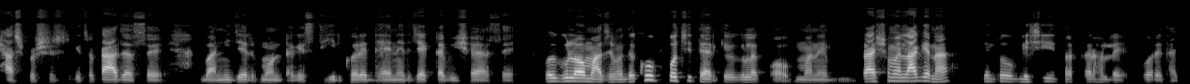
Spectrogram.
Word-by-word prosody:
শ্বাস-প্রশ্বাসের - - -3
কিছু - - -13
কাজ 110 -1 +8
আছে 105 - -6 0.5
বা 105 - +2
নিজের 110 0 -4 0.2
মনটাকে 105 0 -5
স্থির 110 0 -12
করে 110 0 0
ধ্যানের 105 +1 -4
যে - - -1
একটা - - -2
বিষয় 105 0 -2
আছে। - - -12 0.4
ওইগুলাও 150 0 +8
মাঝেমধ্যে 120 +3 +2
খুব 215 -1 +5
কচিতে 175 -2 +1
আরকি 115 - -10
ওইগুলা 115 0 -3
ক - - -60 0.4
মানে 110 0 -3 0.4
প্রায় 140 +1 +7
সময় 165 -2 +1
লাগে 165 +2 +8
না। - - +6 0.4
কিন্তু 145 0 -7 0.2
বেশি 125 +4 -3 0.2
দরকার 120 0 -6
হলে 110 -1 -7 0.3
করে 110 -2 -6
থাকি - - -11
115 Hz, 160 wpm, -24 LUFS, 110-145 Hz, 0.5 s, কাজ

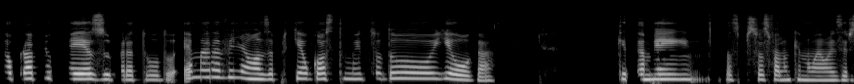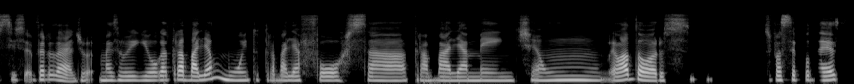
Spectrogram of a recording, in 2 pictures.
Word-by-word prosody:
teu 275 -1 -3
próprio 270 +1 +1
peso 245 -2 +4
pra 215 -1 -3
tudo 210 0 -7
é - - 0
maravilhosa 315 -7 +1
porque 255 +4 -7
eu 260 - +1
gosto 250 +1 -1
muito 250 +1 -6
do 275 0 +2
yoga 215 -9 +1 1.2
que 245 - -1
também 235 0 +2 0.3
as 215 - -7
pessoas 225 -2 -6
falam 210 -1 -1
que 215 - -6
não 200 -1 -1
é 195 - -1
um 195 - -1
exercício. 195 +1 -6
É - - -7
verdade, 195 -8 -1
mas 190 0 -2
o 190 - 0
yoga 190 +1 0
trabalha 210 +2 +4
muito, 205 -7 -1
trabalha 190 -1 -2
força, 180 -1 -1
trabalha 180 -1 0
a - - -1
mente. 180 +1 -2
É 185 - -1
um 195 +1 +2
eu 180 - +2
adoro. 200 -6 +5
Se 180 - -11 0.9
você 200 +1 0
pudesse. 205 +1 0
205 Hz, 150 wpm, -23 LUFS, 190-245 Hz, 1.2 s, adoro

